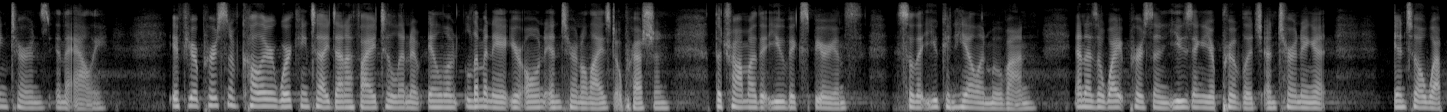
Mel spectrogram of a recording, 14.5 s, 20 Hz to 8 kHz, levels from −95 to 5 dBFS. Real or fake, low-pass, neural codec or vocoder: real; 7.2 kHz; none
